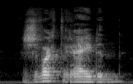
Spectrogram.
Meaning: to dodge fare, to use public transportation (bus, tram, train) without paying
- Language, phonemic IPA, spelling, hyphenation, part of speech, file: Dutch, /ˈzʋɑrtˌrɛi̯.də(n)/, zwartrijden, zwart‧rij‧den, verb, Nl-zwartrijden.ogg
